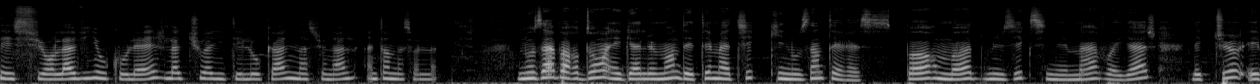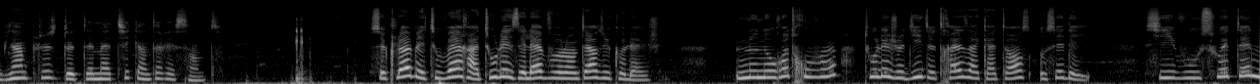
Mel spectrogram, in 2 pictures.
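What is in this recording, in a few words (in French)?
présentation radio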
